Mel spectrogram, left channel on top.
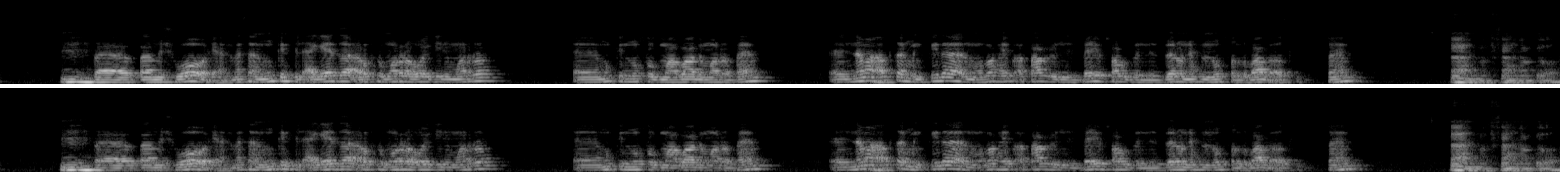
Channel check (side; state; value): both; normal; correlation 0.64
